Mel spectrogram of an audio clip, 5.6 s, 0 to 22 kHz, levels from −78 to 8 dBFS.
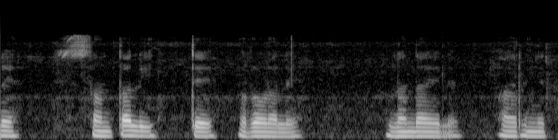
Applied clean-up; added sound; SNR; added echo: none; none; none; none.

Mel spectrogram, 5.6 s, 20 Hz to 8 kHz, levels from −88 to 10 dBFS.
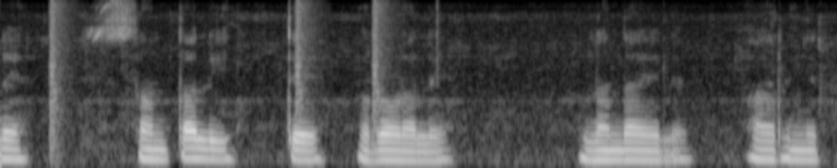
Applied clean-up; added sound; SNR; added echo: none; Clapping; 14 dB; none.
